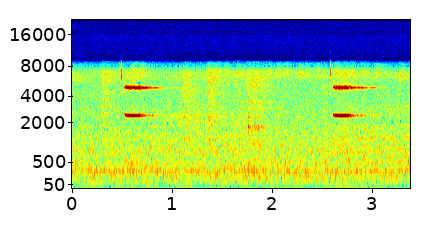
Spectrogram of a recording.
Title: Co2 laser fractional machine -------- Normal system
